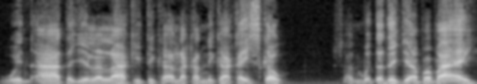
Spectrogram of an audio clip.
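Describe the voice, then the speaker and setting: A man's voice: mid-range voice, normal speed, fairly bright tone, lightly acted. An actor playing a nagging, suspicious village man in an Ilocano radio comedy drama, with an Ilocano accent.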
